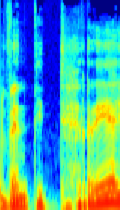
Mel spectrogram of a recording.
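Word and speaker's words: ventitré: And then on ventitre, you get an accented e at the end. So the, the stress of the pronunciation becomes tre, And vent otto again is instead of venti otto, you get vent otto.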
